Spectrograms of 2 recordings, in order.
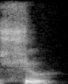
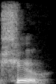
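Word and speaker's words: chou: in French sounds like Shu so I'm going to relate what I know which is some foreign word that sounds like the word shoe that I know to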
